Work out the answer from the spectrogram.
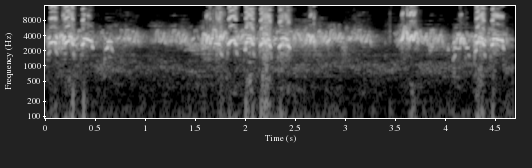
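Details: Osprey nest at Dunrovin Ranch, 24 July 2018, 6:52 AM, with a headless fish. Softer, chattering high chirps come in loose bursts, with a few louder sharp notes between quieter stretches.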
